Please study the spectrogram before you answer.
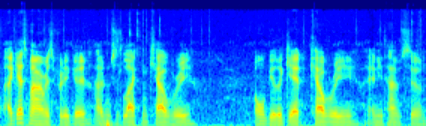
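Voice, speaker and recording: A man's voice: deep voice, little pitch movement, fast talker, bright, forceful tone, slight background noise. A man playing a strategy game and talking through his moves aloud in casual commentary. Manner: muttering his plans aloud as he plays. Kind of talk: casual let's-play commentary.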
